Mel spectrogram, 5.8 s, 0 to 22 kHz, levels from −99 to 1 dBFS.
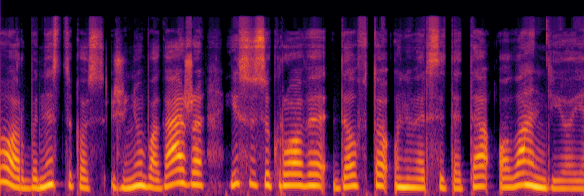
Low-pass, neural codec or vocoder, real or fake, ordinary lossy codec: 14.4 kHz; none; real; Opus, 32 kbps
